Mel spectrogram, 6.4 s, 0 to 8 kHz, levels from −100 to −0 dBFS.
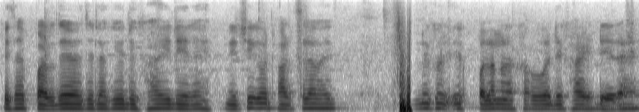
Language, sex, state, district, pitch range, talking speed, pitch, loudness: Hindi, male, Madhya Pradesh, Umaria, 110-120 Hz, 180 wpm, 115 Hz, -21 LUFS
